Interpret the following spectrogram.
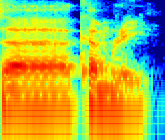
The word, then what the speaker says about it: Cymru: It's Cymru. That's how we pronounce Camry.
